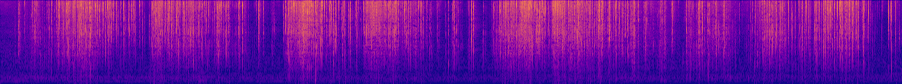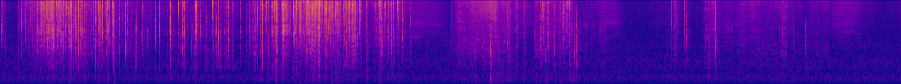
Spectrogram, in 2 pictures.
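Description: Clear plastic bag crinkling as a bread-bun squishy toy is squeezed through it, in repeated bursts of a second or two each, dying away to a few faint crinkles over the last few seconds.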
